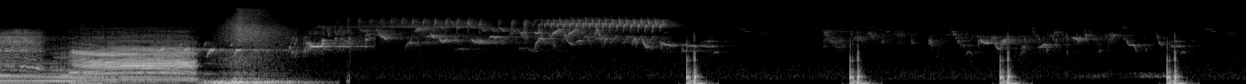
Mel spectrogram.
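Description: A farm animal's call, a bleat, near the start, followed by a few seconds of many birds chirping. Then four dull knocks, about one and a half seconds apart, over near silence.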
